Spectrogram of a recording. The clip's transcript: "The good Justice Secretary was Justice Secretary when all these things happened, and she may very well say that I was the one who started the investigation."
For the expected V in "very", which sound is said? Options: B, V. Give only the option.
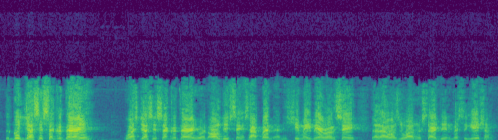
B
